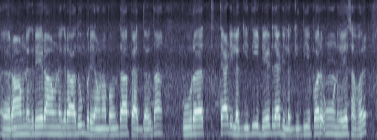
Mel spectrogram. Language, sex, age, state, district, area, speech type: Dogri, male, 18-30, Jammu and Kashmir, Udhampur, rural, spontaneous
